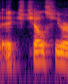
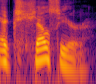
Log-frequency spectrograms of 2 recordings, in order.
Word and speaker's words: excelsior: guys knew what uh ex chelsea or meant that happens to be the the state motto ever upward you're saying excelsior is there an h in there that i don't know about it's chelsea really what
